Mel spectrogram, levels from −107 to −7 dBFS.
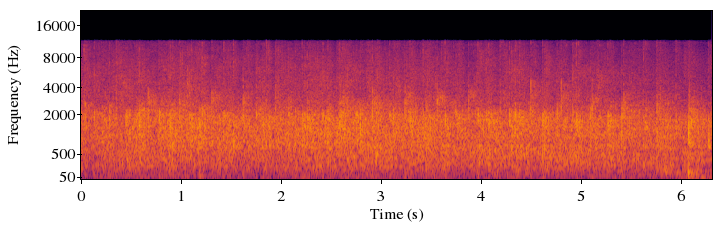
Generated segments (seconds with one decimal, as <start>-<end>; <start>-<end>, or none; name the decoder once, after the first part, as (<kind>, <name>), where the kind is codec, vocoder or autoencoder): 5.5-6.3 (codec, SNAC)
